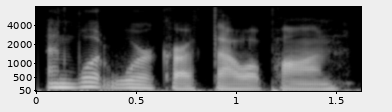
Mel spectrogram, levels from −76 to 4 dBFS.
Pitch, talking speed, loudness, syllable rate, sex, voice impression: 110 Hz, 220 wpm, -19 LUFS, 4.6 syllables/s, male, masculine, adult-like, slightly thick, slightly cool, sincere, slightly calm, slightly kind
